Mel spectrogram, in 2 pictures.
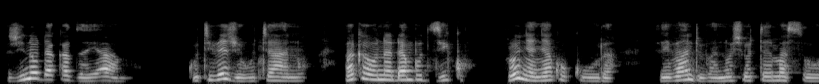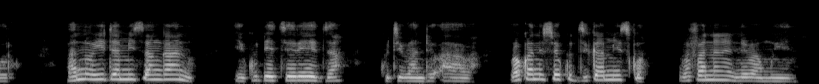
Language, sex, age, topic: Ndau, female, 25-35, health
